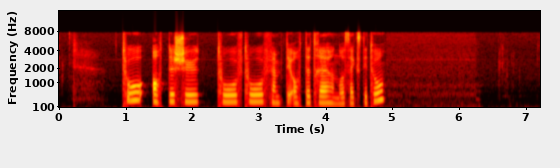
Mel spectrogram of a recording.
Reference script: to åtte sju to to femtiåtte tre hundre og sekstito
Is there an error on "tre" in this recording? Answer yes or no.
no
